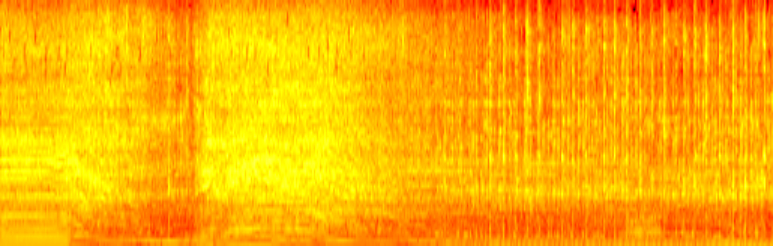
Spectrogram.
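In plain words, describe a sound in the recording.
A chainsaw revs up and down loudly close by.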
